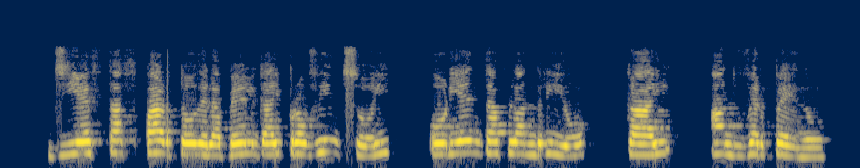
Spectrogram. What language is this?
Esperanto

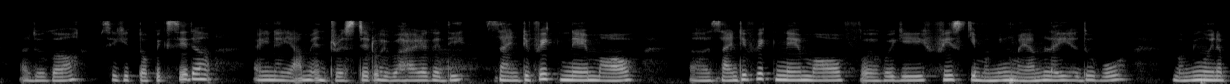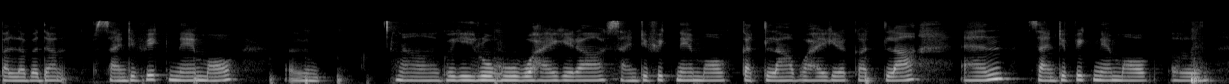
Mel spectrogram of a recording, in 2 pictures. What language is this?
Manipuri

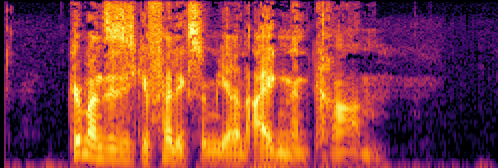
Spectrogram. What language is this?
German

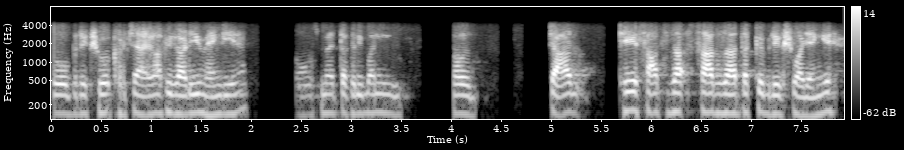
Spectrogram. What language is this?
Urdu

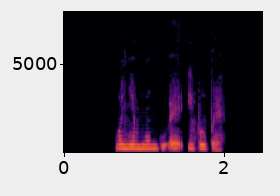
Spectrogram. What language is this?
Guarani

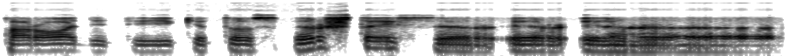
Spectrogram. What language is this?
Lithuanian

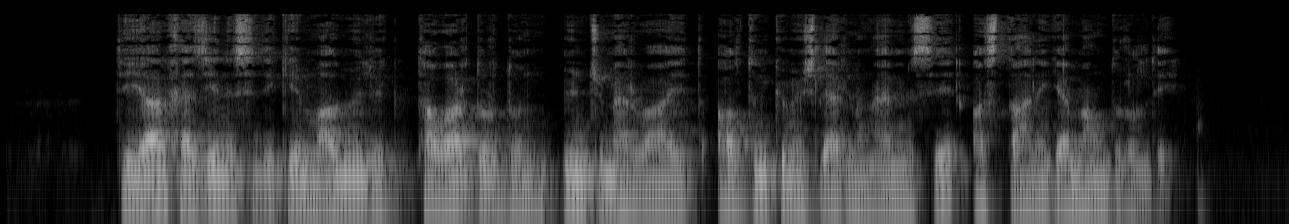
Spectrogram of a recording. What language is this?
Uyghur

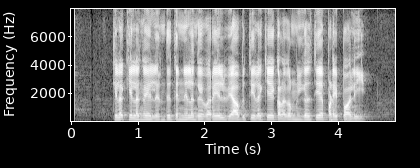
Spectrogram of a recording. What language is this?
Tamil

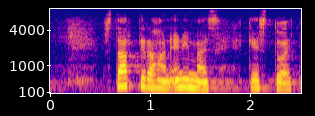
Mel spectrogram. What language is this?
Finnish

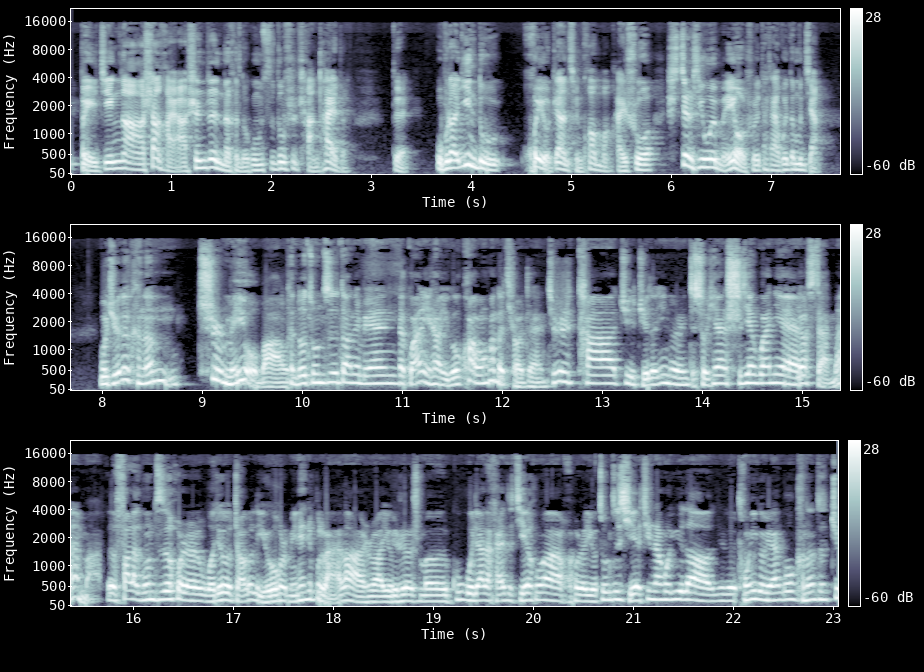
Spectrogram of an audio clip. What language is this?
Chinese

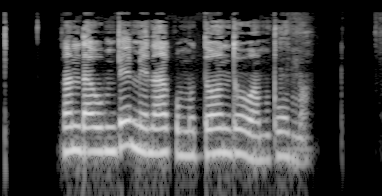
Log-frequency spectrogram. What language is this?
Chokwe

